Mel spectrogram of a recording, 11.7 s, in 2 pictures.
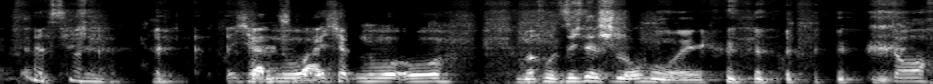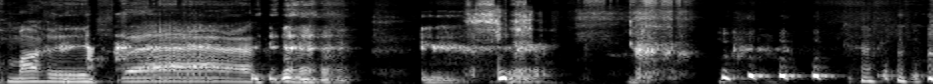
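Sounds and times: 
laughter: 0.0s - 1.9s, 3.7s - 8.2s, 9.8s - 11.6s
speech: 0.0s - 11.6s
person burping on a stream: 5.3s - 10.3s.

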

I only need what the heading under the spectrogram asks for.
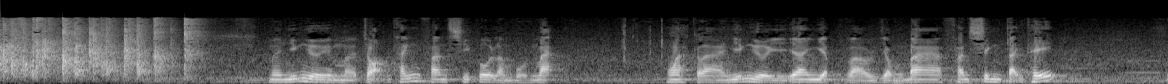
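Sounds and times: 
congregation applause during a Catholic sermon: 0.0s - 2.1s
speech: 2.7s - 5.7s, 6.6s - 10.7s.

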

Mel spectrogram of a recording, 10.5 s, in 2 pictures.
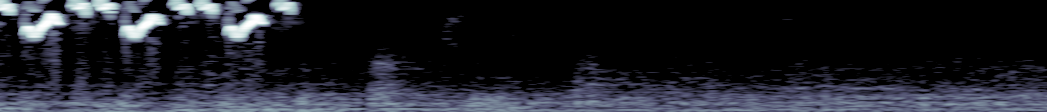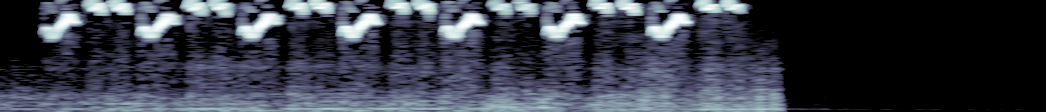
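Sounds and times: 
cinereous tit whistled calls: 0.0s - 1.5s, 5.5s - 9.1s.

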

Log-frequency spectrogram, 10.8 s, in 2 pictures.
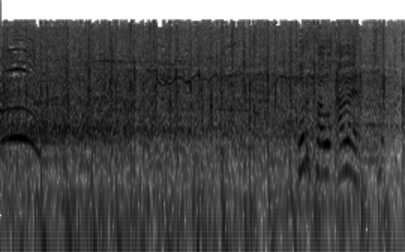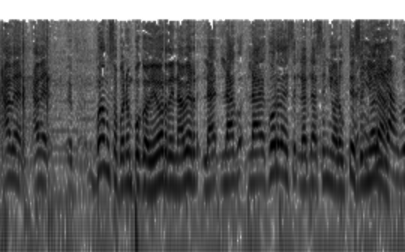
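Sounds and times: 
applause and cheering: 0.0s - 6.2s
speech: 4.0s - 10.7s.

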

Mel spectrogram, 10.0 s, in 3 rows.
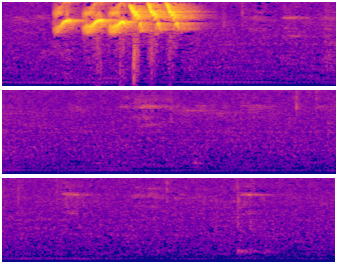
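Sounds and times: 
double-collared seedeater singing: 0.5s - 2.0s.

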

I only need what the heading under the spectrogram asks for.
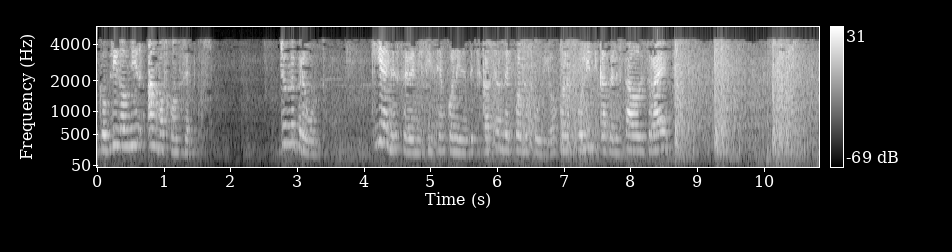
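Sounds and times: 
speech: 0.0s - 1.8s, 2.7s - 3.5s, 4.1s - 9.1s
gunshot: 5.9s - 7.6s, 8.6s - 10.8s.

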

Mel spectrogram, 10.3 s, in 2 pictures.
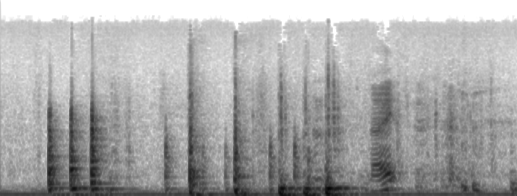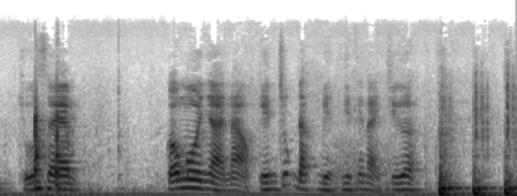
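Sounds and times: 
knocking on walls and a door: 0.5s - 3.6s, 5.1s - 6.0s, 9.5s - 10.3s
speech: 5.4s - 6.0s, 6.8s - 9.5s.

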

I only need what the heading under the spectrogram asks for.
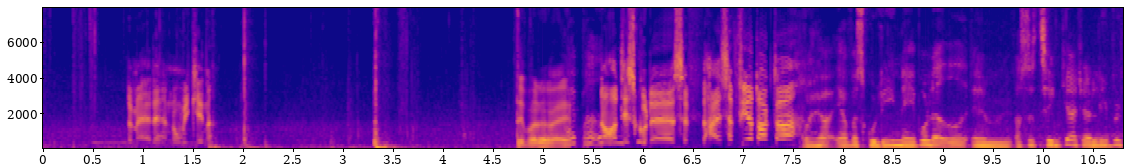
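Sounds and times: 
car door shutting: 0.0s - 3.9s
dull thunks: 0.0s - 4.8s
car brakes squealing: 0.0s - 10.8s
speech: 1.0s - 1.8s, 4.8s - 10.8s.

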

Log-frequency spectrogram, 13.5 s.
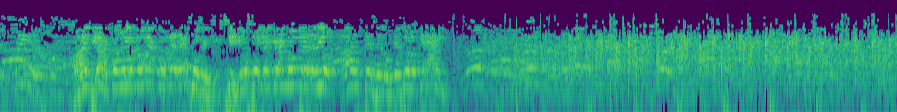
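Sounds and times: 
speech: 1.1s - 7.4s
audience applause: 7.1s - 13.4s.

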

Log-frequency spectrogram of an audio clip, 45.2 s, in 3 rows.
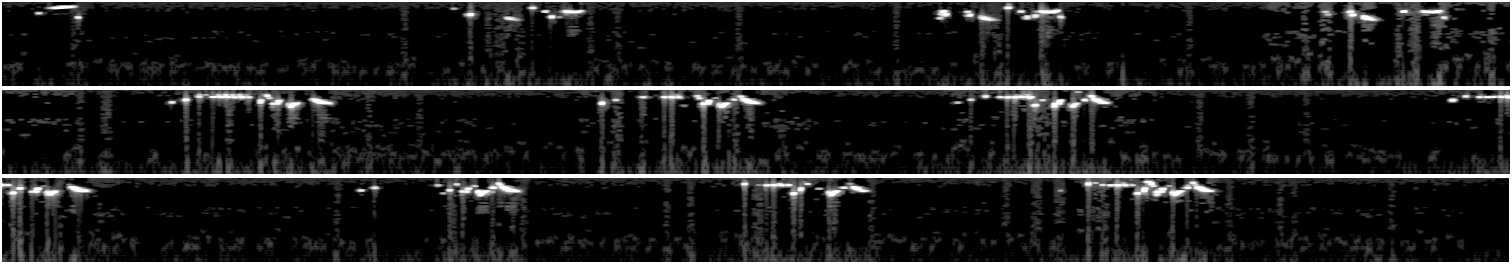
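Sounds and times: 
European goldfinch song: 0.0s - 0.9s, 4.5s - 5.9s, 9.4s - 10.7s, 12.7s - 15.8s, 16.8s - 18.5s, 21.0s - 22.8s, 24.6s - 26.6s, 29.6s - 31.1s, 33.7s - 35.4s, 37.5s - 38.9s, 40.7s - 42.4s.

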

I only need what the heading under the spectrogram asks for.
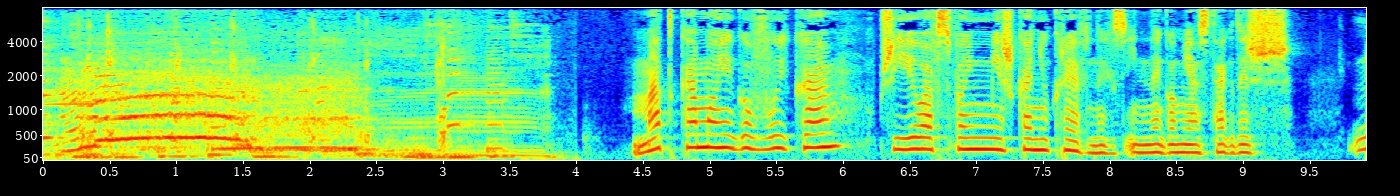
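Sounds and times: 
cows mooing: 0.0s - 3.8s
speech: 4.5s - 9.9s.

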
